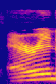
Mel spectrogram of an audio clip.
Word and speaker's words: Erin: Simon, E-R-I-N as in Nancy, the letter A-S-I-M as in mother, O-N as in Nancy. And no, my name is not Arena. I know people see that A. It is Erin Ashley Simon.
